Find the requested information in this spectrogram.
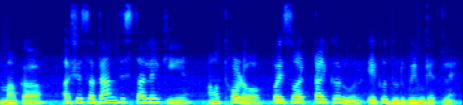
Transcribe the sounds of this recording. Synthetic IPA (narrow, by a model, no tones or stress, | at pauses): maka | əɕẽsəd̪ãnd̪ist̪alɛ̃ki | ãwt̪ʰɔɽɔpəjsɔɛk̚ʈajkəɾuːnekd̪uɾbiɳɡʱɛt̪lɛ̰̃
